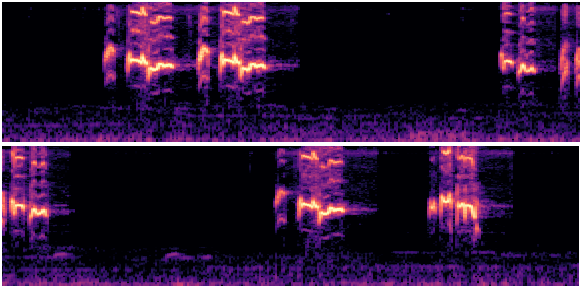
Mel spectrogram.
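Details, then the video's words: Sooty-headed bulbul in loud song, used to lure and tutor birds: repeated pairs of bubbly, falling whistled notes, four pairs spread across the clip with short silences between, very clear and close. "ISIAN BURUNG KUTILANG GACOR MEWAH !! SUARA KERAS"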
